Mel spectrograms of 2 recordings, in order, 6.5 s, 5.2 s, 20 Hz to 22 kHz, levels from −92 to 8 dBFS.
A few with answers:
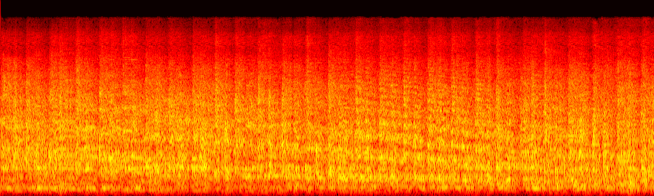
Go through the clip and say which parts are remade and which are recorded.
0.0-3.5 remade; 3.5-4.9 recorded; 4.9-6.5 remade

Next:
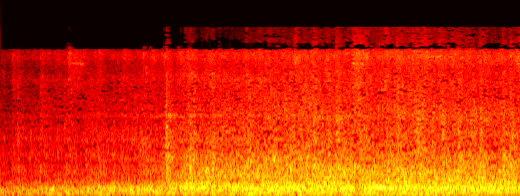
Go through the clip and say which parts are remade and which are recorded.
0.0-3.8 remade; 3.8-5.2 recorded

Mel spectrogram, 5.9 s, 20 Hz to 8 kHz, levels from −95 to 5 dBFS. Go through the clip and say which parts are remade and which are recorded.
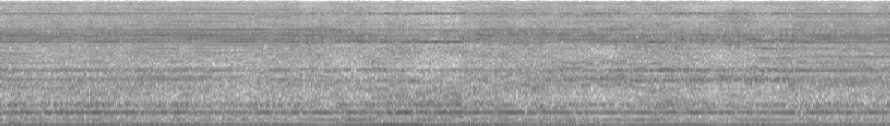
0.0-2.0 recorded; 2.0-5.3 remade; 5.3-5.9 recorded

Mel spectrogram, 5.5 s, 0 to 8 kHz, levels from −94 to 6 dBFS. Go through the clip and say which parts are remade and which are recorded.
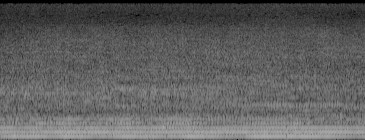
0.0-2.5 remade; 2.5-4.3 recorded; 4.3-5.5 remade

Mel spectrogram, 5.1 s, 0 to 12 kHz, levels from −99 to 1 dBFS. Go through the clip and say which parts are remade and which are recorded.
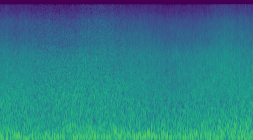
0.0-0.7 remade; 0.7-2.5 recorded; 2.5-5.1 remade

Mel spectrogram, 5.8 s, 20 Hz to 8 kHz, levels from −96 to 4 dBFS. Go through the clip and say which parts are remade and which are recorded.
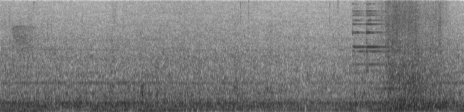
0.0-1.4 recorded; 1.4-3.8 remade; 3.8-5.8 recorded

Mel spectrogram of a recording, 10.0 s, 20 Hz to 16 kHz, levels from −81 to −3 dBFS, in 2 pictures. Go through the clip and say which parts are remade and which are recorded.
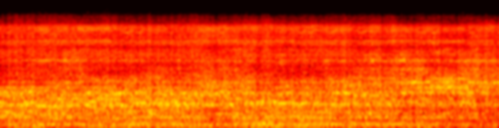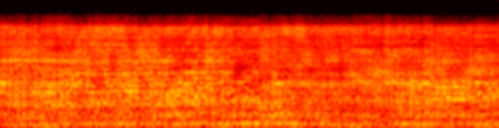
0.0-5.7 remade; 5.7-7.6 recorded; 7.6-10.0 remade

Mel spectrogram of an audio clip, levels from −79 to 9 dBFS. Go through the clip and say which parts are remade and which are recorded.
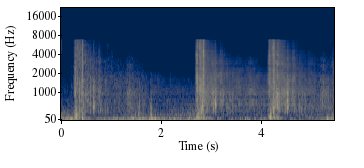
0.0-1.8 recorded; 1.8-5.1 remade; 5.1-5.5 recorded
